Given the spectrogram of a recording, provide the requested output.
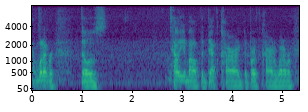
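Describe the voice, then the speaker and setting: Over noticeable background noise, a man talks at medium pitch and a moderate pace. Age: 60s. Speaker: postcard reseller and YouTuber. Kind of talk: casual chat. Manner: casual, halting.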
